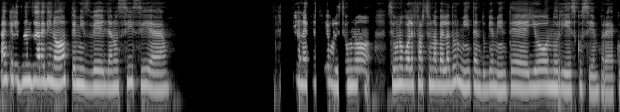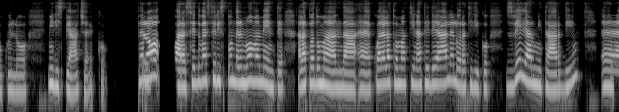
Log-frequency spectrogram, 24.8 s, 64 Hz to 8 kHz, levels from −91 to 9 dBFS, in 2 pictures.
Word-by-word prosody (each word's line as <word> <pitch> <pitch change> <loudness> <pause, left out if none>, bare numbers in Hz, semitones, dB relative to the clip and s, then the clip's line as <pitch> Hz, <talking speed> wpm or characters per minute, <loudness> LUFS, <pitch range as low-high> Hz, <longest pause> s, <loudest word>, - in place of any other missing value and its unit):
anche 265 +1 +3
le 255 -4 -2
zanzare 245 0 +6
di 250 0 +1
notte 230 0 +4
mi 215 -1 +2
svegliano. 190 0 -2
Sì, 230 +4 -4
sì, 205 -3 -4
eh. 175 0 -2 2.5
Sì - - -8
non 215 -2 +1
è - - +7
piacevole, 220 -2 -6
se 195 - -17
uno 205 0 -1 0.6
se 210 - -7
uno 215 +1 +2
vuole 215 0 +2
farsi 215 0 -4
una 205 -1 -1
bella 205 0 +1
dormita 205 -3 -3
indubbiamente, 180 0 -5
io 190 +1 -1
non 190 -1 -1
riesco 175 +1 -3
sempre, 155 -3 -6
ecco, 150 +1 -12
quello 155 -1 -8 0.4
mi 220 -1 +1
dispiace, 165 -6 -3
ecco. - - -17 0.6
Però, 265 +5 +7 0.3
guarda, 195 -2 +6
se 225 +4 -2
dovessi 245 +2 +1
rispondere 240 -1 +1
nuovamente 225 -6 0 0.2
alla 200 +3 +4
tua 225 +1 0
domanda, 185 -5 +2
ehm: 175 -1 -2
"Qual 215 +2 +1
è 220 - +5
la 230 0 +2
tua 225 -1 -4
mattinata 215 0 -2
ideale?" 220 +2 +2
Allora 205 -6 -1
ti 205 - -8
dico 180 -1 -7 0.3
svegliarmi 225 0 +1
tardi, 180 +2 -1 0.6
ehm, 195 +3 -2
205 Hz, 135 wpm, -22 LUFS, 185-225 Hz, 2.5 s, è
